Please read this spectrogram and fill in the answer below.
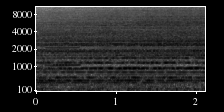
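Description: A drum corps horn line of marching brass holding one loud sustained chord, which swells slightly and is released near the end.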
